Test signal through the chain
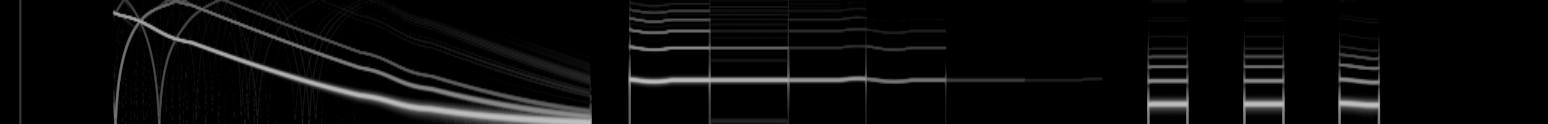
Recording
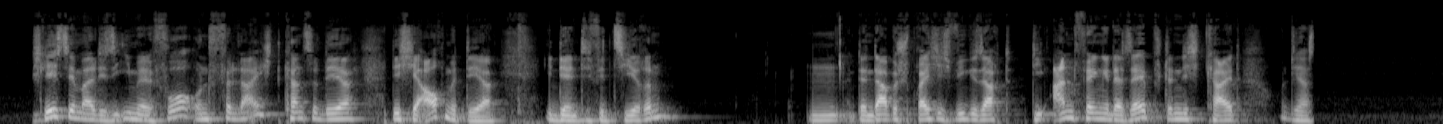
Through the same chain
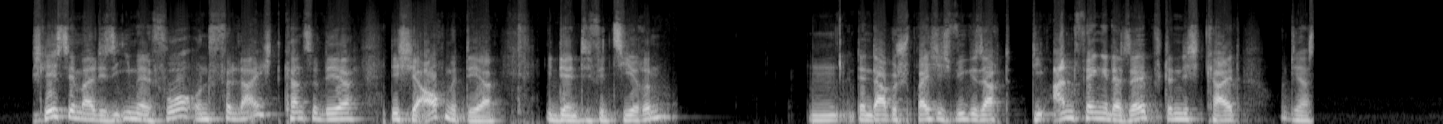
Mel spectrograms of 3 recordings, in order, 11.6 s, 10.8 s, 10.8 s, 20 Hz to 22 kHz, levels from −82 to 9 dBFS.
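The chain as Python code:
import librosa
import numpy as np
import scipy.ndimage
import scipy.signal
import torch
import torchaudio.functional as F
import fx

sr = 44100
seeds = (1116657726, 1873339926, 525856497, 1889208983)

y = fx.leveller(x, sr, passes=2)
y = fx.record_warp(y, sr, rpm=33.33, depth_cents=100.0)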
